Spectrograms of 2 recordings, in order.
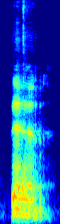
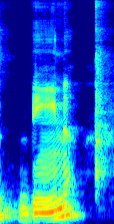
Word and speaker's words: been: and then we have ben and american pronunciation is ben british english is bean and then we have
